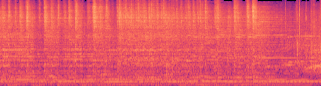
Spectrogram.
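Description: Live band playing rumba flamenca, with strummed nylon-string acoustic guitars over electric guitar, bass, keyboards and drums, in an instrumental passage.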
